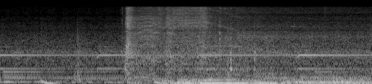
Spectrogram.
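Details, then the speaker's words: 2007 Kia Spectra petrol engine after cleaning the IACV (also MAF, PCV valve, throttle body suggested for rough idle): cranks briefly, starts cleanly, steady even idle around 800–900 rpm, then a rev; normal cold start and idle after repair. "Startup is really good. Idle is like 800, fucking 900. Give it a rev. Sounding good, sounding good."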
